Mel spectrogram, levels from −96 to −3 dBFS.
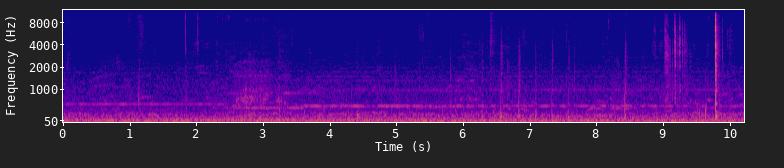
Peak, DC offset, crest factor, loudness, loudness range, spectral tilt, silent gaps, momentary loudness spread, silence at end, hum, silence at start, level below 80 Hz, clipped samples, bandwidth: -14 dBFS; under 0.1%; 36 dB; -51 LUFS; 9 LU; -3 dB/octave; none; 5 LU; 0 s; none; 0 s; -52 dBFS; under 0.1%; 11 kHz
